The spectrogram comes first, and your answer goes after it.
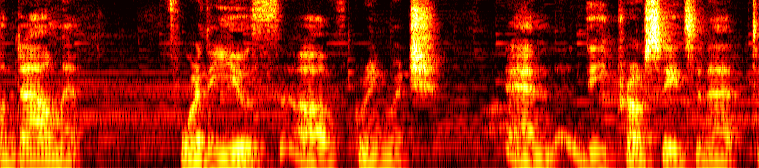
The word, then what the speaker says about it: Greenwich: song um you know it's green witch not grenage say it phonetically you know everybody knows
